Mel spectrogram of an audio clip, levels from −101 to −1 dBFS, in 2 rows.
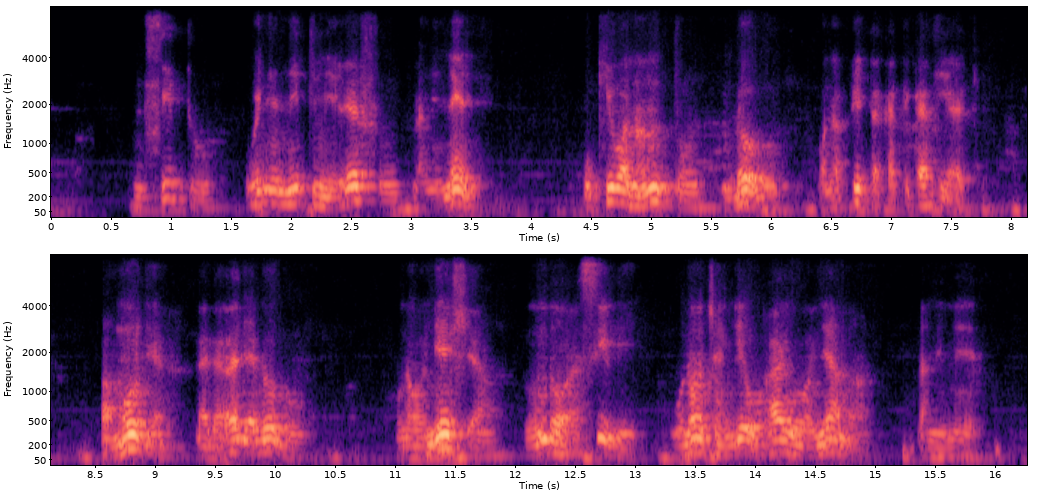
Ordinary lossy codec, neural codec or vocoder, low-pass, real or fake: Opus, 16 kbps; codec, 44.1 kHz, 2.6 kbps, SNAC; 7.2 kHz; fake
